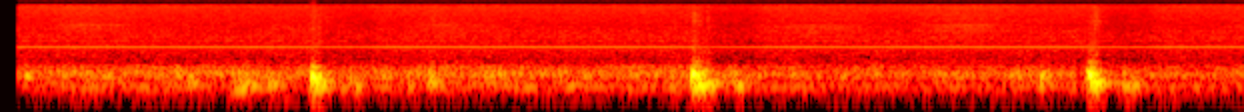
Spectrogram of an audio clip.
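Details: Fetal hiccups picked up on a Doppler fetal monitor during a non-stress test: sharp rhythmic jolts about every two seconds over steady Doppler whooshing.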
